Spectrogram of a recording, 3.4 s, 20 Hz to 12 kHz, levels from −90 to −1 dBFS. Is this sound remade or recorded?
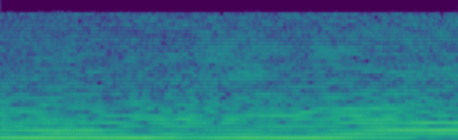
recorded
